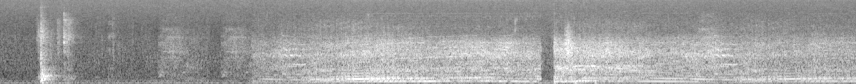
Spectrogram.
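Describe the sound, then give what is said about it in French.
People get into a company car: its door thumps shut, then the engine comes up and runs steadily with a rising hum as the car pulls away, briefly dipping once as it shifts. “Ils entrent dans la voiture.”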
